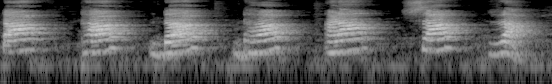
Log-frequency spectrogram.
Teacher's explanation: जीभ क्या हो रही है, फोल्ड होके पीछे जाती है। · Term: मूर्धन्य ध्वनियां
